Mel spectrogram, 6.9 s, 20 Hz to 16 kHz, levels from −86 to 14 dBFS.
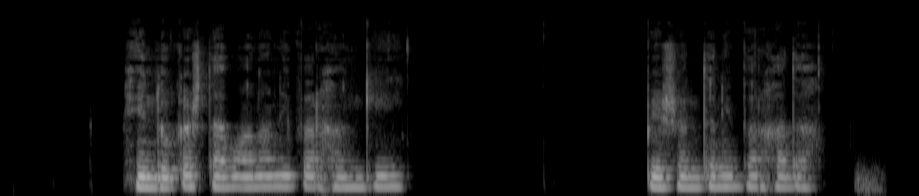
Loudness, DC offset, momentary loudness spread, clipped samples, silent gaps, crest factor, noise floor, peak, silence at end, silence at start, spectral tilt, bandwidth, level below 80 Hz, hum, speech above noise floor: -33 LUFS; under 0.1%; 11 LU; under 0.1%; 3.11-4.06 s, 4.20-4.85 s, 6.25-6.34 s; 18 dB; under -90 dBFS; -16 dBFS; 0.35 s; 0.95 s; -7 dB/octave; 11 kHz; -82 dBFS; none; over 58 dB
